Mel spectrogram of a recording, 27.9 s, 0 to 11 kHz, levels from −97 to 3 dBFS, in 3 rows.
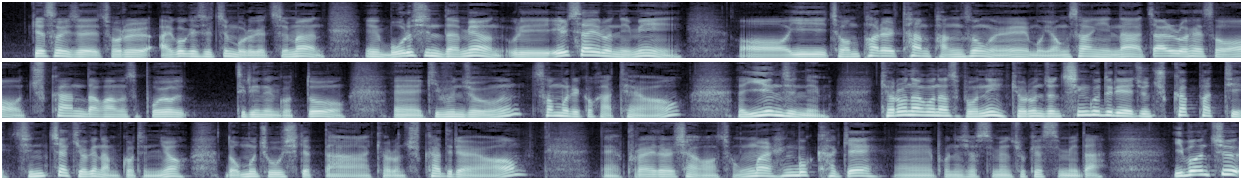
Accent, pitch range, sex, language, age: native, 110-170 Hz, male, Korean, 20-39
